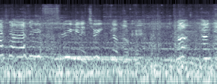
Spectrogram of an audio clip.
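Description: Steady low rumble of a school bus on the move, heard from inside the passenger cabin, with voices chattering over it.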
